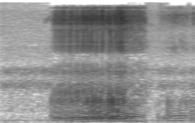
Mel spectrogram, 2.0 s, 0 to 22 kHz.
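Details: Sam, a Pomeranian, snoring somewhat heavily on 31 July 2015: one loud, rough, rattling snore lasting about a second, rising and fading, followed by a softer snuffling breath.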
